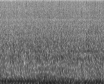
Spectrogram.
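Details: CM Valiant at idle after its carburettor came back refurbished and everything was reassembled: an even, steady idle with a smooth low beat, quieter than before, with no puffing or ticking from the manifold. Sounds healthy.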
